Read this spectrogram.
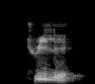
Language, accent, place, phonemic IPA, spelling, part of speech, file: French, France, Lyon, /tɥi.le/, tuiler, verb, LL-Q150 (fra)-tuiler.wav
- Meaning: 1. to tile 2. to tile (a lodge)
